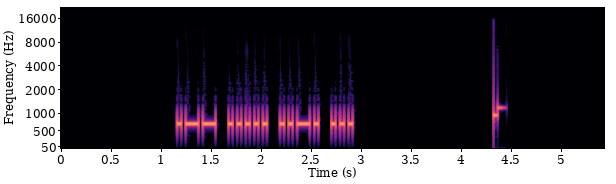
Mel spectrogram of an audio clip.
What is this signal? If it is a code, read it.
Morse code, heard as a keyed tone, about 27 wpm, 700 Hz. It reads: W5FS
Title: USA Call Signs - 4 Characters - 4x Character Spacing - 28wpm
